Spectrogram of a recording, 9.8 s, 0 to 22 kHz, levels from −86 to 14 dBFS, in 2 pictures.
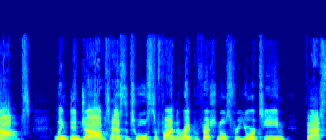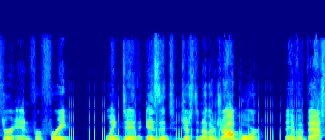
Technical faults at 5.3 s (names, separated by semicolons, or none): none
